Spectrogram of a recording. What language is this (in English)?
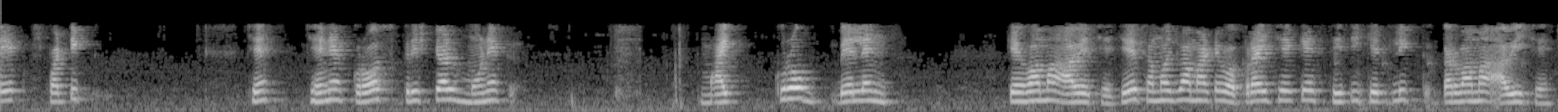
Gujarati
